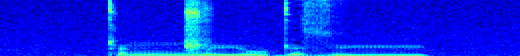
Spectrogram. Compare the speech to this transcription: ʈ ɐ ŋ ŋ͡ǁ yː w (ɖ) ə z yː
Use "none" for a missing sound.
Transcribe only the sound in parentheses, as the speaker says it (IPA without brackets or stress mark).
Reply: ɖ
